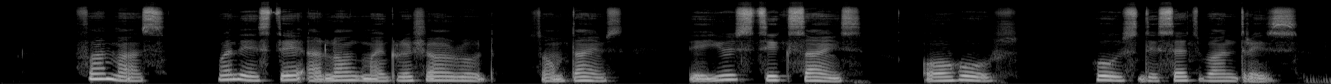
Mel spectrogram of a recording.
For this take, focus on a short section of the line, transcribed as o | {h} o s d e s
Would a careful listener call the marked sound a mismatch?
no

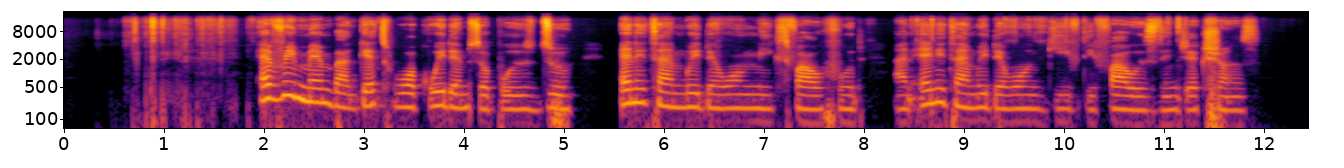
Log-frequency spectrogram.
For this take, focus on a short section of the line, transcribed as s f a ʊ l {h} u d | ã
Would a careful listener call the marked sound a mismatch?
yes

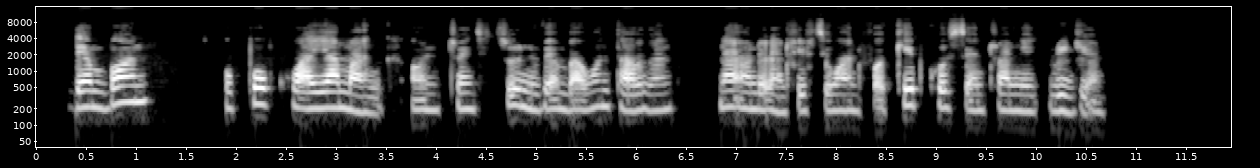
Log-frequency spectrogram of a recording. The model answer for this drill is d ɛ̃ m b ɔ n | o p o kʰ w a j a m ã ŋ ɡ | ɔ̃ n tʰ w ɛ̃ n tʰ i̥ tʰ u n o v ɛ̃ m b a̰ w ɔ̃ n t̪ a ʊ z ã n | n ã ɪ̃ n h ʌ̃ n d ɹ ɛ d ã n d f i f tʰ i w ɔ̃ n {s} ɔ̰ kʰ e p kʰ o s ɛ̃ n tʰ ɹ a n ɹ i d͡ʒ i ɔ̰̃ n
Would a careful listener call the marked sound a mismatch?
yes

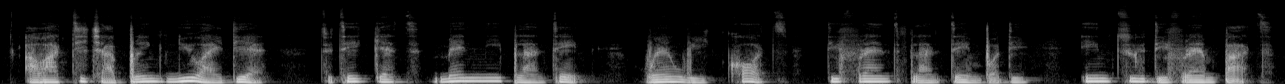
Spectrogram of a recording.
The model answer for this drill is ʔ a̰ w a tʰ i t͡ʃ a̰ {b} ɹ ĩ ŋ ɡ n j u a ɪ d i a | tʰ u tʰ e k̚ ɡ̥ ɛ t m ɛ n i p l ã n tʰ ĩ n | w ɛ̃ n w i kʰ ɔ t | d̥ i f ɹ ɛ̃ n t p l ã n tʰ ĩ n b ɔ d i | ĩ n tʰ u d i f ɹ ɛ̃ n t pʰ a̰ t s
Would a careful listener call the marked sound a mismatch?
no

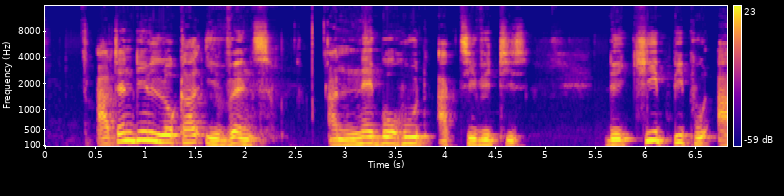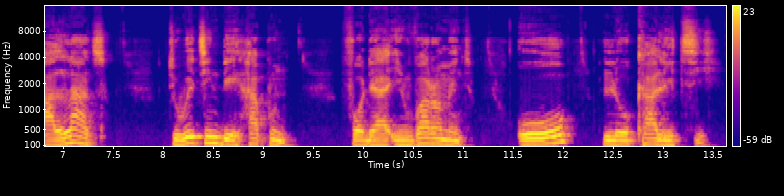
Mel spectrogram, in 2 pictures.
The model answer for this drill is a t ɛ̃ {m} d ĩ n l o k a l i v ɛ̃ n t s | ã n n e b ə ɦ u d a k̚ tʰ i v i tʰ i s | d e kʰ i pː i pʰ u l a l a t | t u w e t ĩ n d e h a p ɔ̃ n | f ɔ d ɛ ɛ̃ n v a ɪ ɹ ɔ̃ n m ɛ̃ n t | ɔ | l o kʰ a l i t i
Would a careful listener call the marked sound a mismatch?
yes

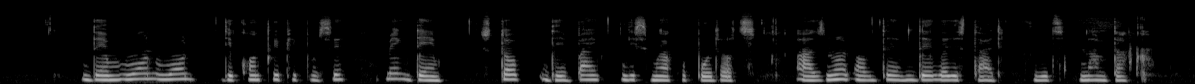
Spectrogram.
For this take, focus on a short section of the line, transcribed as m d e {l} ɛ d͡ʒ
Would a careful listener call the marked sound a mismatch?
yes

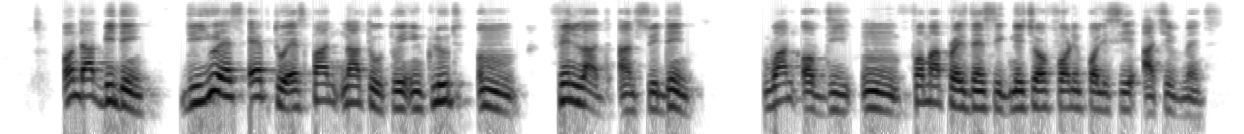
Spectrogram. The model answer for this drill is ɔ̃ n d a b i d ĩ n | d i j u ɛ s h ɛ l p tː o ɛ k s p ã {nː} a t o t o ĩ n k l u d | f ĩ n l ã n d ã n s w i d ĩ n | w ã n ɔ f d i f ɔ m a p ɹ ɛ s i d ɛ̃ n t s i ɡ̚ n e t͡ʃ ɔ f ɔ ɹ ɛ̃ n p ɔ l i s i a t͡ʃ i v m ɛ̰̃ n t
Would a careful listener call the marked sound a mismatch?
no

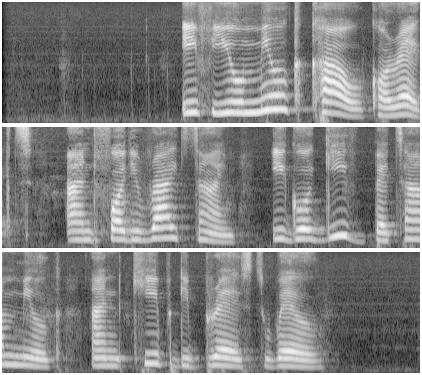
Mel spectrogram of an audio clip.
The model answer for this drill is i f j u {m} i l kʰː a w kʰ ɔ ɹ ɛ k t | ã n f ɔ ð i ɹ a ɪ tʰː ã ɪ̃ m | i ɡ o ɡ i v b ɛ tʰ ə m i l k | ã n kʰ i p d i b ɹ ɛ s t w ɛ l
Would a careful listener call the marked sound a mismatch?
no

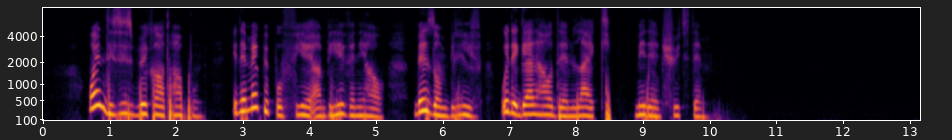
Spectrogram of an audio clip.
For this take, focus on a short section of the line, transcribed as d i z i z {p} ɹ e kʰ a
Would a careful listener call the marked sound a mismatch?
yes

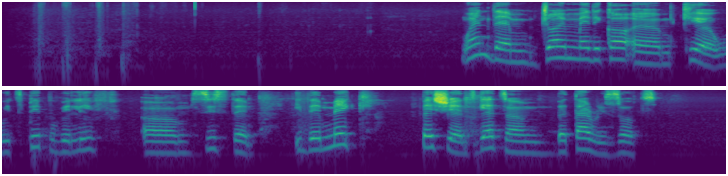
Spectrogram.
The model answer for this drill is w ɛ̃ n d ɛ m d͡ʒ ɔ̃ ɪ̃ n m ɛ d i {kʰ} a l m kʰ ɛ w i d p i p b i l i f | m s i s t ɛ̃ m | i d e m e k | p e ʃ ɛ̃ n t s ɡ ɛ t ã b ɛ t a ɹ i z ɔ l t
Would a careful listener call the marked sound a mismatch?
yes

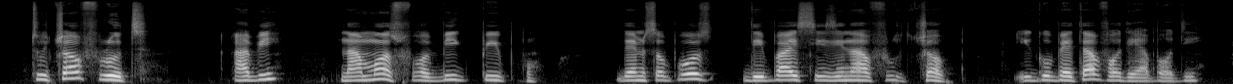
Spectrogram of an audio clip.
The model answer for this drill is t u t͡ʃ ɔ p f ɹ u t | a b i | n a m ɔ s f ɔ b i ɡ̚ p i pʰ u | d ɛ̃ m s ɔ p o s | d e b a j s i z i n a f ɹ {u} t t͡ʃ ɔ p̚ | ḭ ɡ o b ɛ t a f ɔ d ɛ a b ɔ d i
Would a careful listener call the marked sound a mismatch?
no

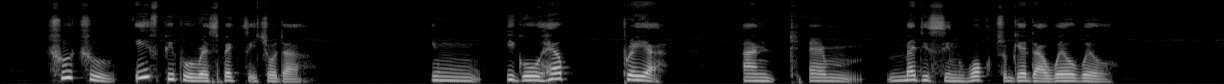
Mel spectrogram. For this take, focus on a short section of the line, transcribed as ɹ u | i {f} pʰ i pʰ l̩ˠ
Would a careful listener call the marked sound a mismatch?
no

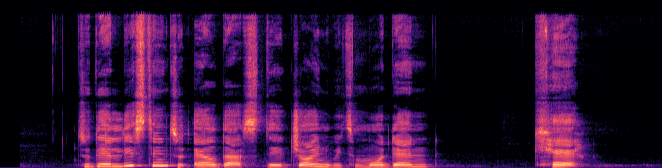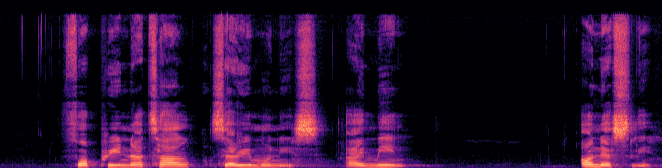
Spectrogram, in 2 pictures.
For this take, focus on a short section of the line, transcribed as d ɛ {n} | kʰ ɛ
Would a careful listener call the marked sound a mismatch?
no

